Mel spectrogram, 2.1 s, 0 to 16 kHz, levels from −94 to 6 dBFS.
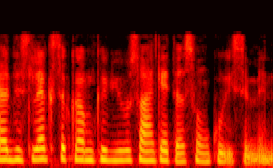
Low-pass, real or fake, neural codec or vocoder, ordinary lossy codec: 7.2 kHz; fake; codec, 16 kHz, 2 kbps, FreqCodec, larger model; MP3, 48 kbps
